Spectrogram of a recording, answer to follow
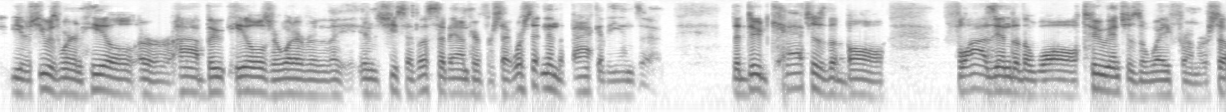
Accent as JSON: {"language": "English", "town": "Clendenin", "region": "West Virginia", "country": "United States", "said": "I'm from Clendenin, and uh, the Mothman's first sighting was from Clendenin"}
